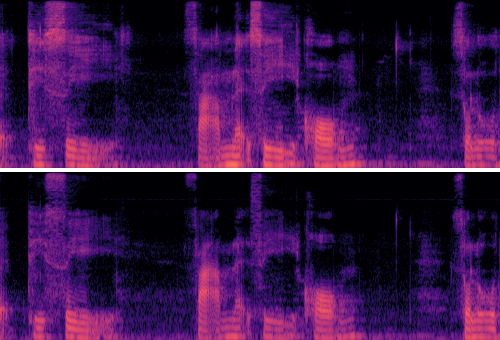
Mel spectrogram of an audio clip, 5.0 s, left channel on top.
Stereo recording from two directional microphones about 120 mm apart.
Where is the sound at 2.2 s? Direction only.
30° left (ahead or behind).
